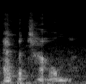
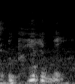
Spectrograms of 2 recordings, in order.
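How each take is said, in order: First: The word ends with a 'tome' sound. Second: The word does not end with a 'tome' sound. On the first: The speaker calls it wrong. "it's that tome, even though that is an English word" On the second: The speaker calls it right. "It's epitome"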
